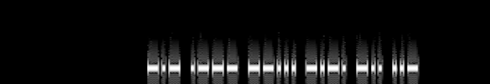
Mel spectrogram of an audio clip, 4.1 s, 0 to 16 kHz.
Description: Morse code, heard as a keyed tone, about 40 wpm, 700 Hz. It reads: KJ7CDU
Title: USA Call Signs - 3x Character Spacing - 40wpm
